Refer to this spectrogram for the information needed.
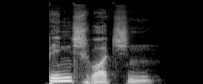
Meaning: to binge-watch
- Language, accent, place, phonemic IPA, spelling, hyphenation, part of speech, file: German, Germany, Berlin, /ˈbɪnd͡ʒˌwɔt͡ʃn̩/, bingewatchen, binge‧wat‧chen, verb, De-bingewatchen.ogg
